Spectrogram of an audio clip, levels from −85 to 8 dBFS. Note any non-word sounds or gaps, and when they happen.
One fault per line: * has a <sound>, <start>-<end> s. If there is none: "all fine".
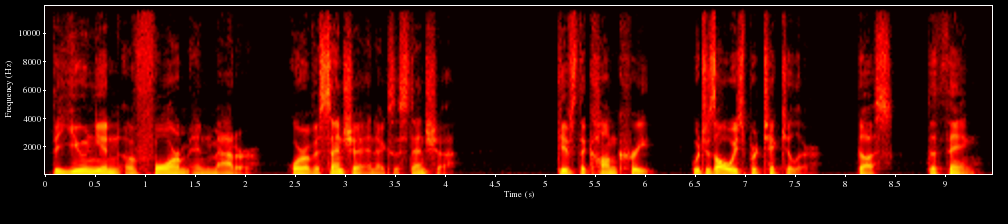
all fine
